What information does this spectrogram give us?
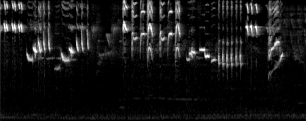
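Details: Mountain flowerpecker singing persistently, used as a lure to stir lazy flowerpeckers into song: rapid bursts of thin, very high chirps and sharp ticking notes, some falling or rising slurs, delivered in quick clusters with short pauses, no other sounds.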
